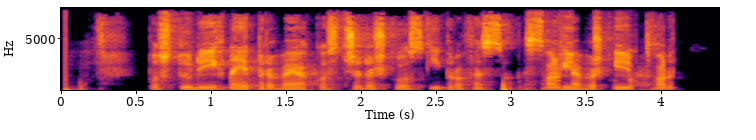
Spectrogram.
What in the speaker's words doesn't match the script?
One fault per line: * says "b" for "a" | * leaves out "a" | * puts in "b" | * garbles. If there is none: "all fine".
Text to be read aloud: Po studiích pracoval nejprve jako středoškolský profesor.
* leaves out "pracoval"
* garbles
